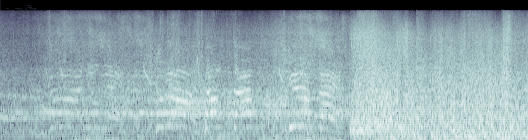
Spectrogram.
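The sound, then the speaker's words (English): Gunfire from Confederate soldiers firing down from the top of a bank into a moat: a voice talks over a low rumble, then a loud, dense burst of shots erupts and holds to the end. “the Confederate soldiers line the top of the opposite bank and fire down at them.”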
